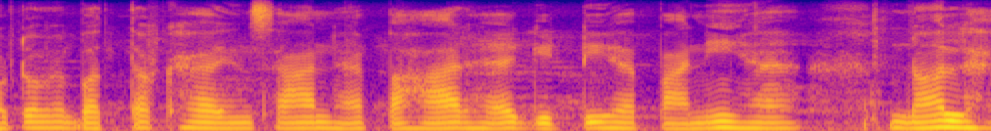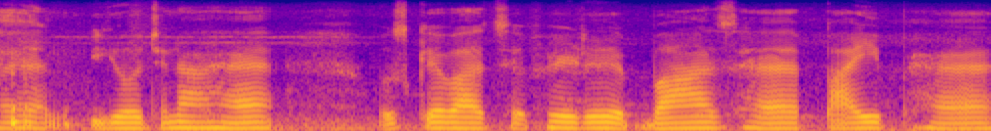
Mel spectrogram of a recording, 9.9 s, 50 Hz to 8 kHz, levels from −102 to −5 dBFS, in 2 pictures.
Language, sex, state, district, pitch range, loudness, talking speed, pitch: Hindi, male, Chandigarh, Chandigarh, 120-130 Hz, -20 LUFS, 145 wpm, 125 Hz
